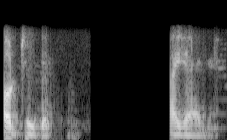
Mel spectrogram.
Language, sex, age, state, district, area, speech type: Odia, male, 60+, Odisha, Jharsuguda, rural, conversation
